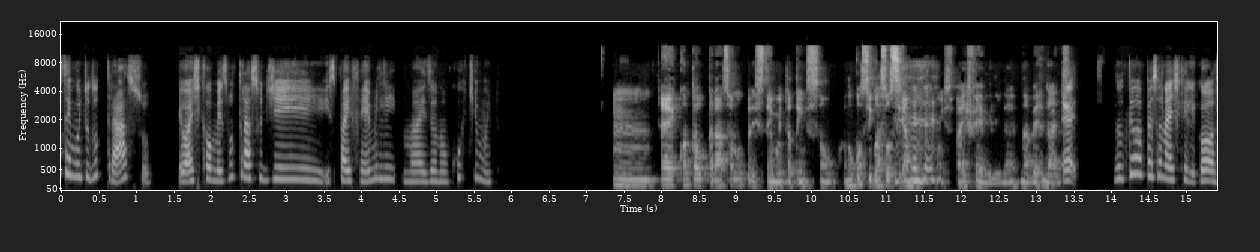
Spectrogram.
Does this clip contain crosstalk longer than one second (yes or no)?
no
